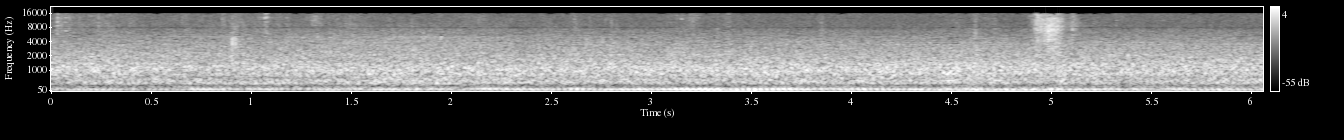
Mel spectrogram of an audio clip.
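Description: Chevrolet Caprice wagon's V8 idling through Hedman headers and a Magnaflow exhaust, a steady deep burble that swells a little about two seconds in. The exhaust leak is mostly repaired, leaving the note fairly quiet.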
